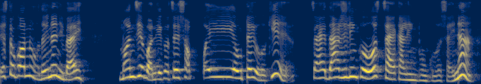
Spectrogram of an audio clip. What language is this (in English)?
Nepali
